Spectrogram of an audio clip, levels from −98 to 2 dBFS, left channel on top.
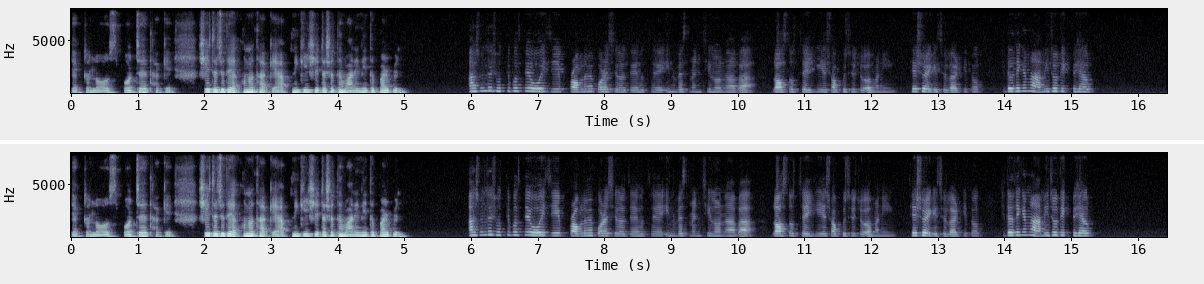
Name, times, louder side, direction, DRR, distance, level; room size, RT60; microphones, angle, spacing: voice 1, 0.0-5.0, right 1 dB, 15° right, 0.3 m, -20 dB
voice 2, 6.0-10.2 10.5-12.3 12.6-13.6 14.0-15.4, right 2 dB, 80° right, 1.4 m, -35 dB
12.0 x 4.6 x 3.1 m
head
